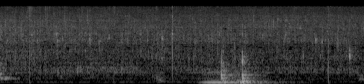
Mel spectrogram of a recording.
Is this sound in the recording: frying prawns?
yes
